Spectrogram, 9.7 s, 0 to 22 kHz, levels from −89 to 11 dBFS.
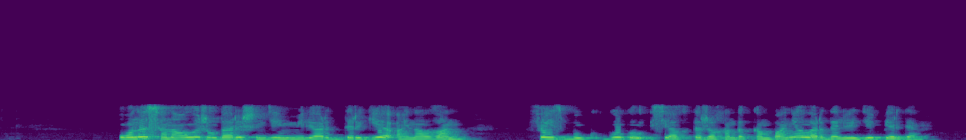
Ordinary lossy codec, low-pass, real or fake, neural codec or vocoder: none; 5.4 kHz; real; none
